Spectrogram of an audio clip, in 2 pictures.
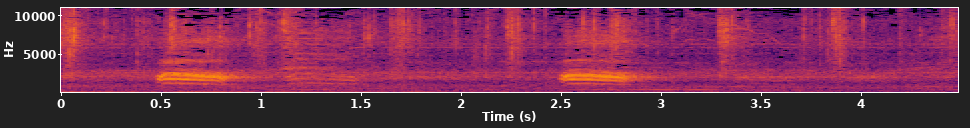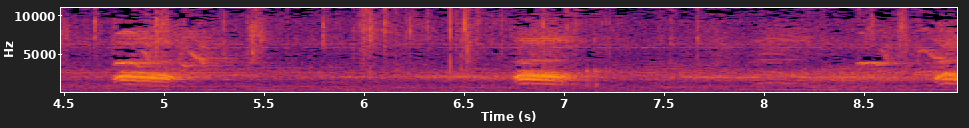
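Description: A bird calling in short calls, repeated about every two seconds, five times.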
